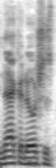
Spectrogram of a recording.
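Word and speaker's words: Nacogdoches: It's It's actually Nacadocious, but you know how people from Louisiana always change?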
